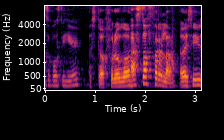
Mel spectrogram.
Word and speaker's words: Astaghfirullah: Astaghfirullah.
